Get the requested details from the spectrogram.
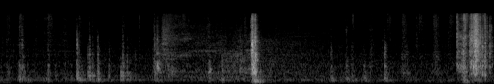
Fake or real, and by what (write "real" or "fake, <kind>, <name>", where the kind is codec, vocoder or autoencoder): real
